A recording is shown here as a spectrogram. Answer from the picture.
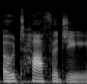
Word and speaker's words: autophagy: So we're going to be talking about autophagy. I'm going to spell it A-U-T-O-P-H-A-G-Y, autophagy. Autophagy. Like auto. Auto.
